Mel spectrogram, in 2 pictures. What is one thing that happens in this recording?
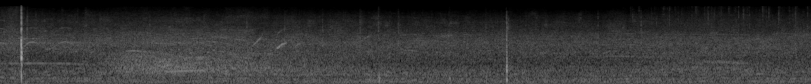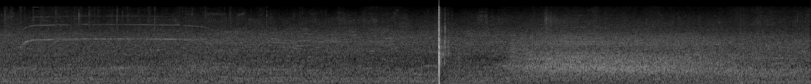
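A crowd briefly swells with cheering.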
